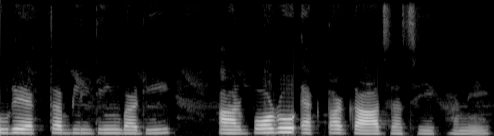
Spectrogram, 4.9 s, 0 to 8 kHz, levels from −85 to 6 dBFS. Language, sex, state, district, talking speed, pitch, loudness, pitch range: Bengali, female, West Bengal, Cooch Behar, 120 wpm, 205 Hz, -18 LUFS, 185-215 Hz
